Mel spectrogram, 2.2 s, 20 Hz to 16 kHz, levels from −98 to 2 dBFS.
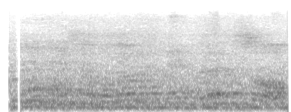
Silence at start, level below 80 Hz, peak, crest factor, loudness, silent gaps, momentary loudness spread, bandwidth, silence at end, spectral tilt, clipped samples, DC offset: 0.05 s; -80 dBFS; -34 dBFS; 14 dB; -47 LUFS; none; 2 LU; 11 kHz; 0 s; -6 dB/octave; under 0.1%; under 0.1%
